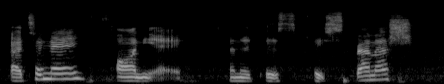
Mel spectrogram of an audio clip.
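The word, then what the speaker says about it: Etienne Aigner: So this is pronounced, next time you get it, it is pronounced Etienne Anye.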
